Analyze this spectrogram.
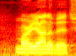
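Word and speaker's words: Marjanović: Marjanovic. – Marjanovic.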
